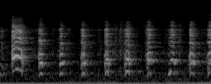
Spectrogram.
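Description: Hens cluck in a steady, quick series of about nine short, bright bursts, fairly loud, with no voices present.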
